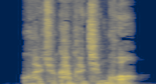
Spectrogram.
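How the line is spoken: Quiet command. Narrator (Chinese): 健太郎小声命令

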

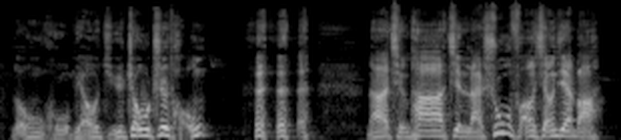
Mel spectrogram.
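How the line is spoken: Hearty laughter. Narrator (Chinese): 刘庄主 哈哈笑道

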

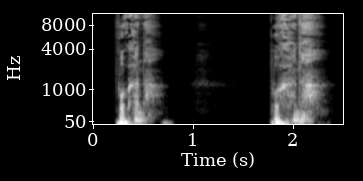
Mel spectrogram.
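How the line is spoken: Weak mumbling. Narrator (Chinese): 苏鹏很虚弱的在车内嘟囔着

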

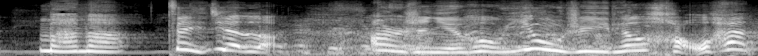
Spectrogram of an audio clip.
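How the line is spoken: Yelled. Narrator (Chinese): 冲他大叫

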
